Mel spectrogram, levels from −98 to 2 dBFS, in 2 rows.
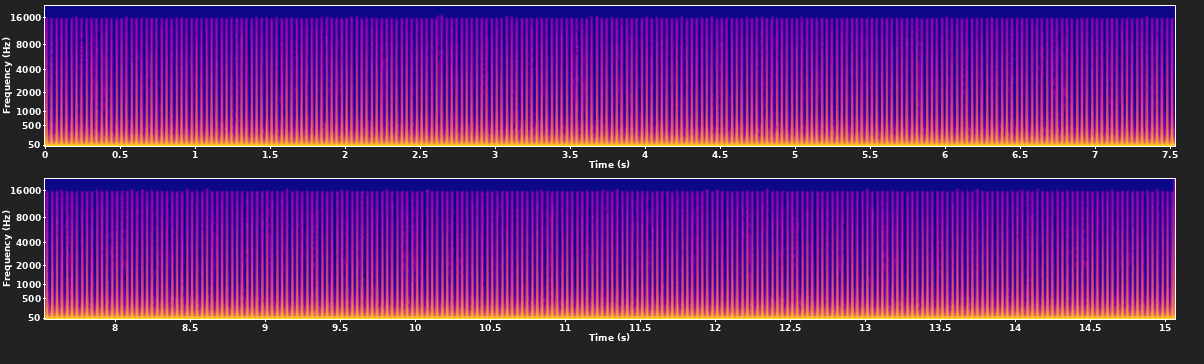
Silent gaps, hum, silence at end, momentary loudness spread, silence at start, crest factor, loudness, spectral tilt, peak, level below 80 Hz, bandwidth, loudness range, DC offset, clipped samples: none; none; 0 s; 0 LU; 0 s; 2 dB; -22 LUFS; -8 dB/octave; -10 dBFS; -14 dBFS; 2.8 kHz; 0 LU; under 0.1%; under 0.1%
